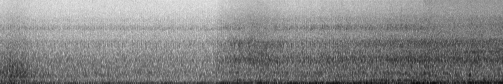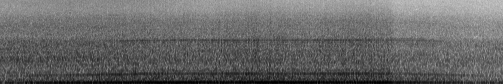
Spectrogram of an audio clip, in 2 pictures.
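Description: A heavy bus engine rumbles and grows steadily louder.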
